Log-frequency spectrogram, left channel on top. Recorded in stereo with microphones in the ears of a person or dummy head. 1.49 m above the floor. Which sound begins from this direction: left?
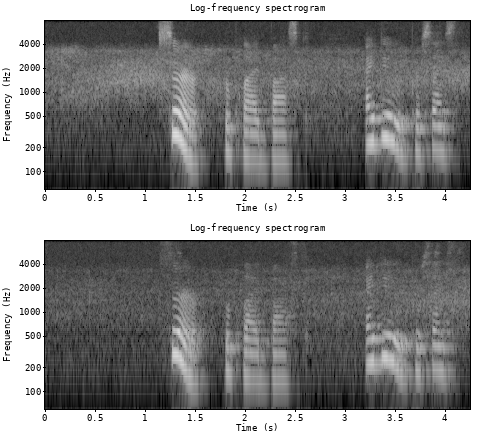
A woman speaking, at 1.1 s.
